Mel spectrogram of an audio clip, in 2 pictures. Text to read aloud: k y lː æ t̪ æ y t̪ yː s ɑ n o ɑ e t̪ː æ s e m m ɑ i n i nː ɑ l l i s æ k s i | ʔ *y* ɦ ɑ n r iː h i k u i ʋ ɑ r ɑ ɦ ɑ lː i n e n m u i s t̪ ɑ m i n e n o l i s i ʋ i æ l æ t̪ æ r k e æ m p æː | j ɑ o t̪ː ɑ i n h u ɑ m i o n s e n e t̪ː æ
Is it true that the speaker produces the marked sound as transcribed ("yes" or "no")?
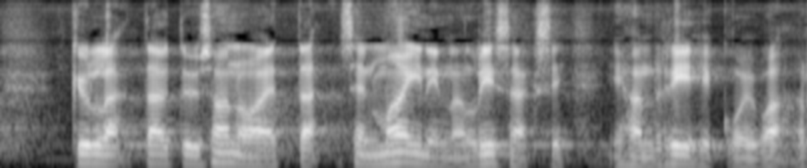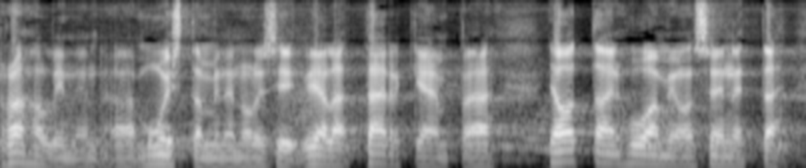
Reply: no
